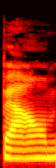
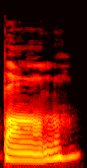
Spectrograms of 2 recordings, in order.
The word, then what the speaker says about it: Baum: The latest version was just take a bow. So it's like Baum, not bomb.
